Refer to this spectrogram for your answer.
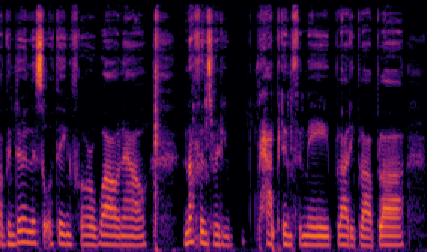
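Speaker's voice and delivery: ordinary talk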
